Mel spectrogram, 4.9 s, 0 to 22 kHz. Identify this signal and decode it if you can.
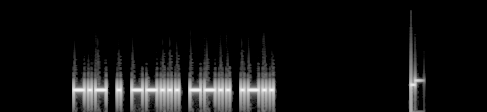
Morse code, heard as a keyed tone, about 33 wpm, 700 Hz. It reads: KE7ZL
